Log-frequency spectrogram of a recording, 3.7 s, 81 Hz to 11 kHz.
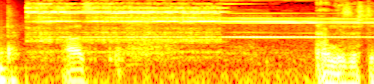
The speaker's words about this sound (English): There's a bunch of parties that ran in this election, and this candidate was from a satirical political party called the Two-Tailed Dog Party. During his 5 minutes, in the middle of his speech, he got a call on his cell phone.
